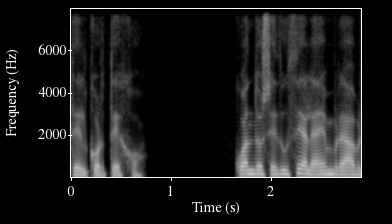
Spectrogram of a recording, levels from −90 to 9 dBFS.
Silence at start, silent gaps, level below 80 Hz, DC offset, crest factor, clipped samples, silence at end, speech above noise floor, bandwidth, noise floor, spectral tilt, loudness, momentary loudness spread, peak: 0 s; 0.82-1.55 s; -48 dBFS; under 0.1%; 18 dB; under 0.1%; 0 s; over 70 dB; 8 kHz; under -90 dBFS; -7.5 dB/octave; -20 LUFS; 18 LU; -4 dBFS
